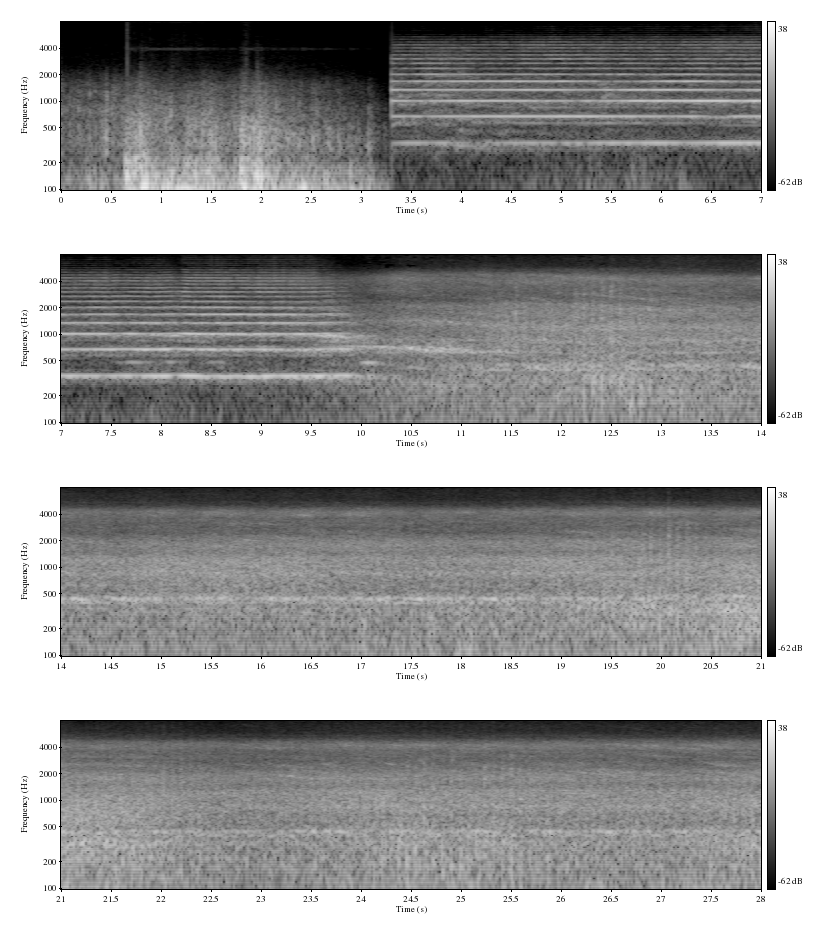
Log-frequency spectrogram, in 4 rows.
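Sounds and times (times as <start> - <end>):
thunder rumbling: 0.0 - 3.3
locomotive horn blast: 3.3 - 10.0
passing train rumble and clatter: 10.0 - 28.0.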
